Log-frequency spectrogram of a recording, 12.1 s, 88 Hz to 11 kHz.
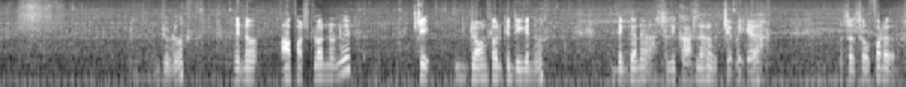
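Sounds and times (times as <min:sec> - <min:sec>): motorcycle engine running: 0:00.0 - 0:12.0
short hiss: 0:00.2 - 0:00.9.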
